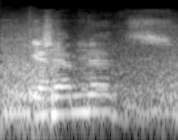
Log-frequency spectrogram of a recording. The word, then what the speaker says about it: Chemnitz: Team Chemnitz. Am I pronouncing that right? Chemnitz.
